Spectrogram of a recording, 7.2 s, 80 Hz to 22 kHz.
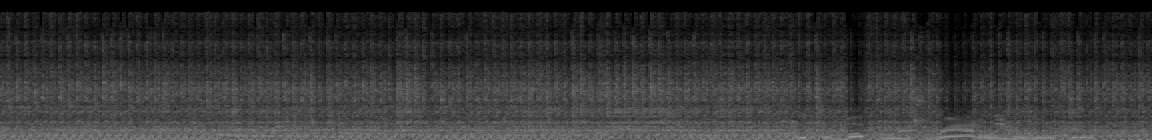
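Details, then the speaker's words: Riding mower with a Briggs & Stratton Intek 17.5 hp OHV single-cylinder engine: a steady chug with a loose, buzzy metallic muffler rattle on every firing pulse; the engine otherwise sounds good. "bit yeah that rattle is some muffler well other than that muffler rattling sounds pretty good"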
